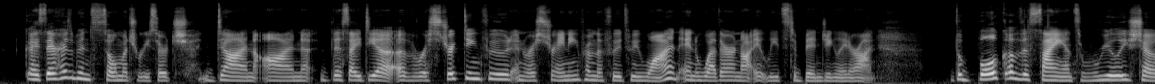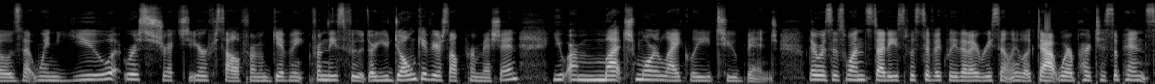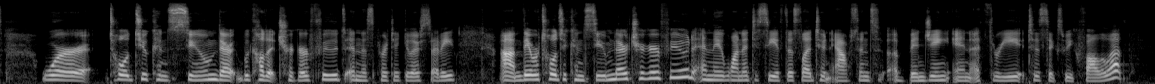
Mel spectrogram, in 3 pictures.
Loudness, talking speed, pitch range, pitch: -23 LUFS, 205 wpm, 180-215 Hz, 195 Hz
